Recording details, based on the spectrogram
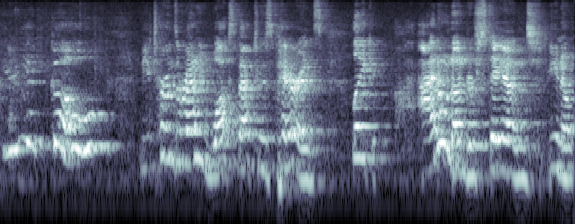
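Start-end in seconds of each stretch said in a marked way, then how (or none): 0.0-1.1 high, slow, sugary here you go; sweet to a child. Retold or imitated. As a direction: coax a shy kid, gently. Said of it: "and I'm like".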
